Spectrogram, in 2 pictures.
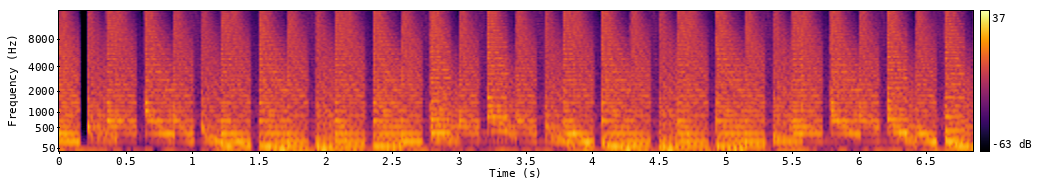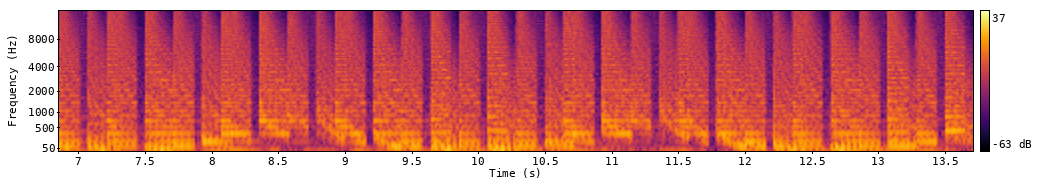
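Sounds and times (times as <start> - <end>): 
synthesizer: 0.0 - 13.6.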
